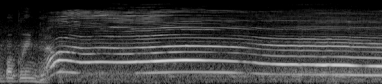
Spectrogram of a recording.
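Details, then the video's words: Angry cat making horrible sounds: after a brief human voice, one long, steady, nasal yowl holds a fairly high pitch for over three seconds, slowly sinking toward the end. "Angry Cat is Yelling and making Horrible Sounds!"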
